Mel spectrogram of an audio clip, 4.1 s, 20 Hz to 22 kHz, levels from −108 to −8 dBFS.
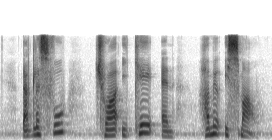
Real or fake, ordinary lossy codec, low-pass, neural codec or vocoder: real; none; none; none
